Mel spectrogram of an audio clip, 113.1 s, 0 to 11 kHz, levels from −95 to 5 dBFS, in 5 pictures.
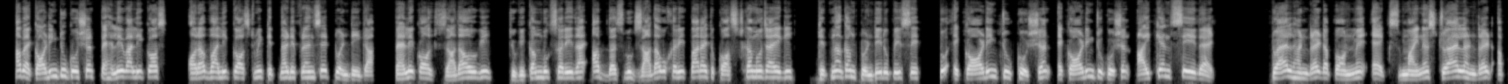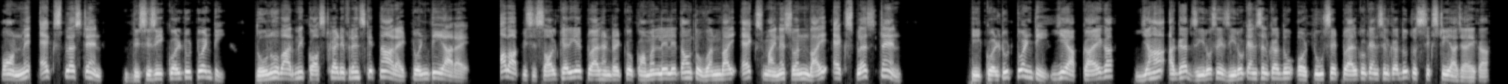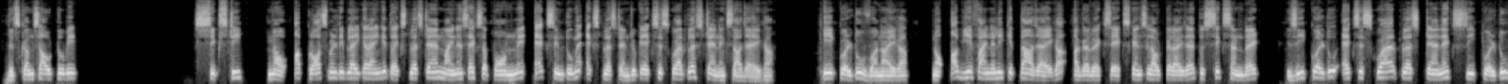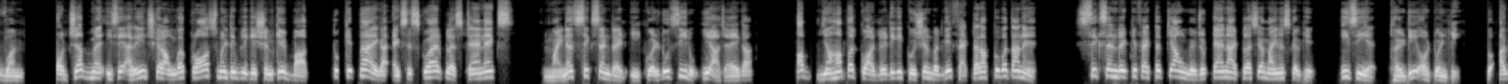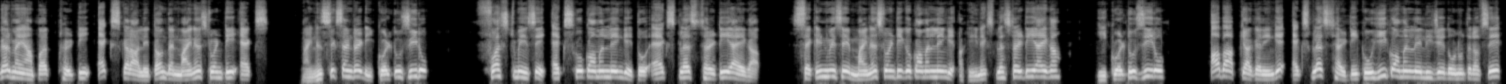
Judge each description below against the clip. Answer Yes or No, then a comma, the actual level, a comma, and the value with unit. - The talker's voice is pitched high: No, medium, 170 Hz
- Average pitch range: No, wide, 5.7 semitones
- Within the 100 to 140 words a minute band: No, average, 155 wpm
